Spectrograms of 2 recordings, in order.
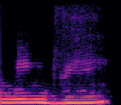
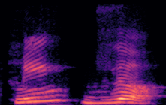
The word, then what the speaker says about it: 名字: The last I here is not pronounced. So there's no E sound or I sound. It's not Mingzi. Ming z. You leave z as it is. So we say Ming z.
